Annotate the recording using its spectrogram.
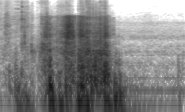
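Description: A sheet of painting paper being slid and handled on a wooden tabletop: a scraping rustle lasting about a second, with dull knocks under it.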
